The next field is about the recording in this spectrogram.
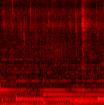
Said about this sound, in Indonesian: sekarang bahan-bahannya yang sudah kita siapkan tadi, mulai kita goreng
